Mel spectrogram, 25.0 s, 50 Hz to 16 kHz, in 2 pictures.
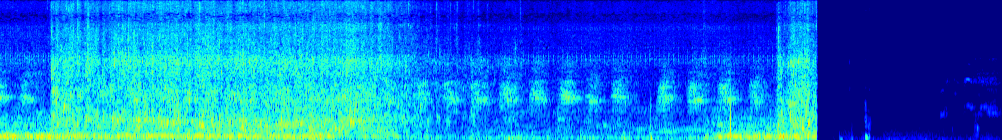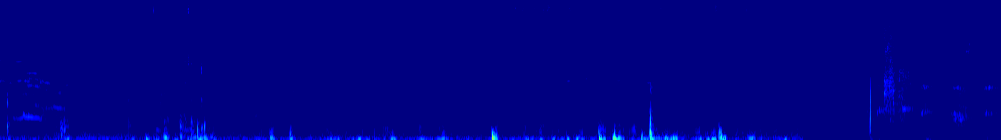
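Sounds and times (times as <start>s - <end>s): washing machine churning water: 0.0s - 10.2s.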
